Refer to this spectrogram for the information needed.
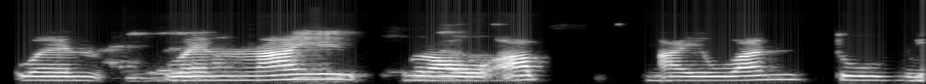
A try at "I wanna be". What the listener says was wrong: Wanna be. Nah, kalau penutur asli bahasa Inggris, mereka nggak pernah nih ngucapin I want to be, kecuali kalau lagi belajar. Tapi kalau dalam in everyday conversation, they usually say wanna. Want to becomes wanna. Want to be becomes wanna be.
